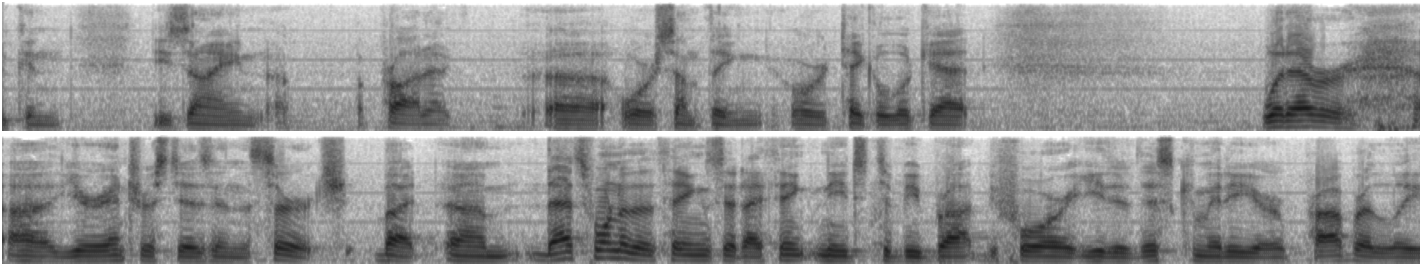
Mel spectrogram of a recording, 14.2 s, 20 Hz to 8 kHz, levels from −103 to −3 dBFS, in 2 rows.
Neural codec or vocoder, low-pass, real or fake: none; 7.2 kHz; real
